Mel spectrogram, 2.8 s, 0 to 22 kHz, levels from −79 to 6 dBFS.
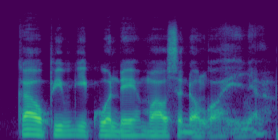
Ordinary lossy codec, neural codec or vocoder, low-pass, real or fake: none; autoencoder, 48 kHz, 32 numbers a frame, DAC-VAE, trained on Japanese speech; 19.8 kHz; fake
